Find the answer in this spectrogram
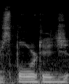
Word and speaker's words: Sportage: called Monty with a Kia Sportage or Sportage as the Americans say uh asked about ad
